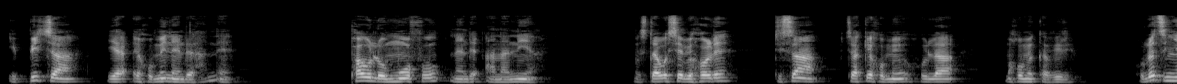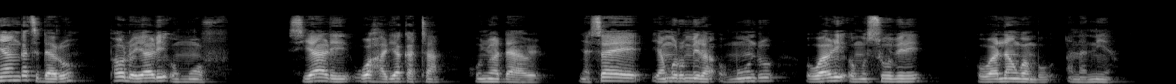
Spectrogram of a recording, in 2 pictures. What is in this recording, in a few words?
acts of the holy spirit luyia marachi, drama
